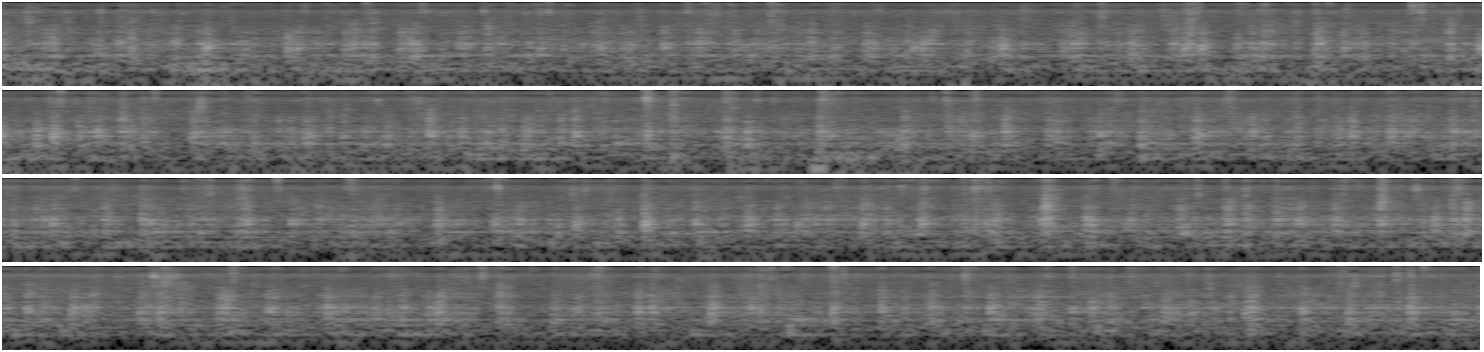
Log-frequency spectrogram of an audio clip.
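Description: Steady rain falling, with a dense patter of many small drops.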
